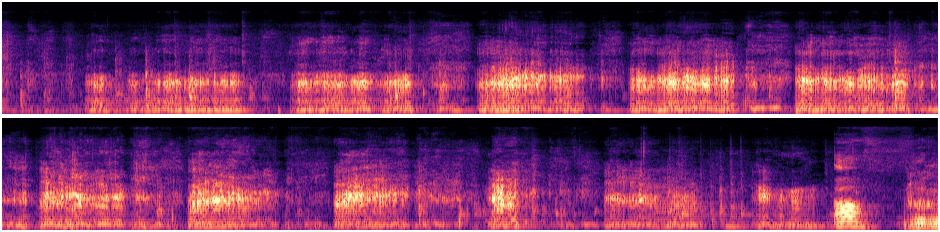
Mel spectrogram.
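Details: Pit Bull puppies growl in rough, rumbling bursts during tugging play, with a person's voice urging them to pull.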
